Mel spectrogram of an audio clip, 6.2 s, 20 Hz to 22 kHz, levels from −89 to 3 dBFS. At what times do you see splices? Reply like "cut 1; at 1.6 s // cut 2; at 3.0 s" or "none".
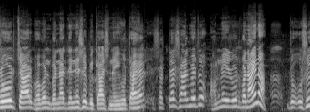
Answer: cut 1; at 2.9 s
